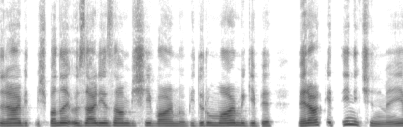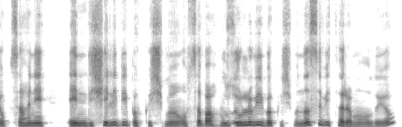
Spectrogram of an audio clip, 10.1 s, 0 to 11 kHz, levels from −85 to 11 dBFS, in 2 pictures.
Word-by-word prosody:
neler 185 +1 +4
bitmiş, 185 -2 -11
bana 195 +3 +4
özel 190 -1 +4
yazan 190 -1 +2
bir - - -9
şey 190 -1 -3
var 170 +1 +3
mı, 155 -2 -6
bir 180 -2 -10
durum 200 -1 -1
var 195 +2 +6
mı 200 -1 0
gibi 170 -3 -3 0.3
merak 205 - +5
ettiğin 275 -10 -1
için 205 -8 -4
mi? 150 +2 -4
Yoksa 180 +1 -3
hani, 185 0 +1 0.2
endişeli 190 +4 +1
bir 225 -3 -4
bakış 190 -3 -5
mı, 155 0 -4
o 170 - -4
sabah 190 +1 +1
huzurlu 210 +5 +1
bir 230 -4 0
bakış 190 -4 -2
mı, 160 +2 -8
nasıl 225 +7 +1
bir 220 - -3
tarama 145 -9 -1
oluyor? 140 +4 -5
185 Hz, 200 wpm, -25 LUFS, 175-200 Hz, 0.3 s, var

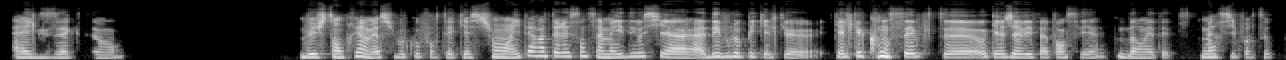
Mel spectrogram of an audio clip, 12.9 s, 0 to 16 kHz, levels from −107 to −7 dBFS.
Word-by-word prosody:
Exactement. 180 0 -5 1.8
Beh, 200 -1 +3
je 195 0 +6
t'en 195 -3 +2
prie, 245 +5 -4
hein, 225 - +6
merci 185 +3 +1
beaucoup 205 +2 -9
pour 190 -2 -13
tes 185 -3 -5
questions 190 +1 +1
hyper 240 +9 0
intéressantes. 255 0 +1
Ça 205 -6 +2
m'a 195 0 0
aidée 220 +3 -2
aussi 235 -2 +3
à 180 -3 +3
à - - +4
développer 225 +1 0
quelques 180 -4 -4 0.2
quelques 225 +3 +3
concepts, 220 -3 +3
heu, 185 0 +2
auxquels 200 -1 0
j'avais 190 -2 +3
pas 185 -1 -4
pensé, 180 -1 -7
heu, - - -12 0.2
dans 185 -5 -3
ma 175 0 -5
tête. 225 - -12 0.2
Merci 205 +1 -1
pour 195 -2 -10
tout. 195 +4 -13
200 Hz, 165 wpm, -24 LUFS, 185-220 Hz, 1.8 s, je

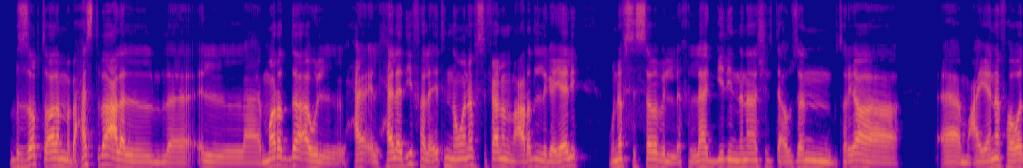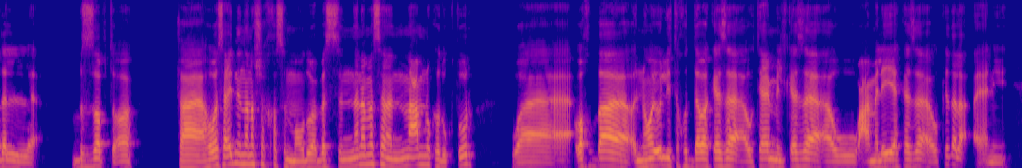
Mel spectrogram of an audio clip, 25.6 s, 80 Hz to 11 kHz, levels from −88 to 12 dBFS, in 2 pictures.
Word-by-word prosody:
بالضبط، 135 +5 -2
آه، 140 - +6
لمّا 135 -2 0
بحثت 170 -2 -1
بقى 170 - +7
على 130 -2 +7
ال 110 -2 -3
ال 105 0 -5
المرض 110 +9 +1
ده 155 -4 +3
أو 120 -2 +3
الح 105 +2 -6
الحالة 130 +3 0
دي، 165 +7 -4
فلقيت 135 -5 -4
إن 140 -2 -3
هو 140 +2 0
نَفْس 145 -5 -4
فعلًا 135 +1 +1
الأعراض 115 +3 0
اللي 125 -3 -5
جاية 115 +3 +2
لي 155 - -4 0.3
ونَفْس 135 +1 -3
السبب 135 +1 0
اللي 105 -3 -5
خلّاها 120 +4 -2
تيجي 120 +3 -5
لي، 135 - -3
إن 125 -1 -1
أنا 125 0 0
شِلت 120 -1 -12
أوزان 115 0 -2
بطريقة 115 +5 -1 1.0
آآ، 105 0 0
مُعيّنة 105 +7 -1
فهو 120 -3 +1
ده 130 0 0
ال 110 -4 -4 0.5
بالضبط 140 +4 -3
آه. 115 -2 -1 0.5
فهو 120 +4 +5
ساعدني 165 +4 0
إن 180 - -2
أنا 175 - +2
أشخّص 170 -5 -7
الموضوع 120 +1 -1
بس 130 +2 -4
إن 130 +3 -3
أنا 170 +2 +3
مثلًا 175 -4 +1
أنا 140 +3 0
أعاملُه 160 +1 +3
كدكتور 150 +7 -5 0.5
و - - -4 0.7
وآخد 140 0 0
بقى 140 -2 +7
إن 120 - -2
هو 140 +3 +3
يقول 145 +1 +4
لي 145 - 0
تاخد 135 -1 -11
دوا 135 0 +5
كذا، 140 0 +2
أو 115 0 -1
تعمل 130 -1 -1
كذا، 135 0 +2
أو 115 0 -2
عملية 120 +3 +2
كذا، 135 +1 -3
أو 105 -2 -2
كده 165 +6 -6
لأ، - - -3
يعني 100 -1 -8
125 Hz, 175 wpm, -24 LUFS, 115-140 Hz, 1.0 s, بقى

